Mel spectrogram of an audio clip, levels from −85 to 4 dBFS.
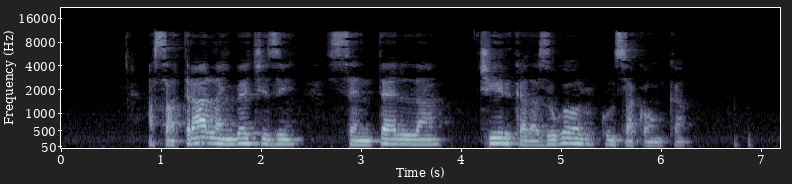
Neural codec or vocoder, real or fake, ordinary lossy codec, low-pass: none; real; AAC, 32 kbps; 10.8 kHz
